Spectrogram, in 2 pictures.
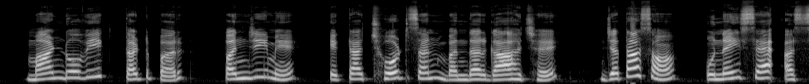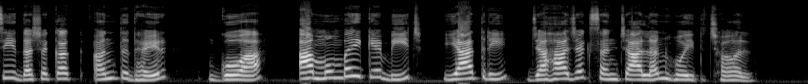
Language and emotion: Maithili, neutral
